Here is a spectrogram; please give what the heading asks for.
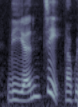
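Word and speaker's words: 年纪: 그래서 나이는 리엔지라고 읽히고 학년은 리엔지 하고 읽힌다.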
